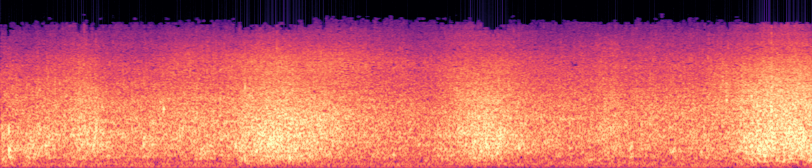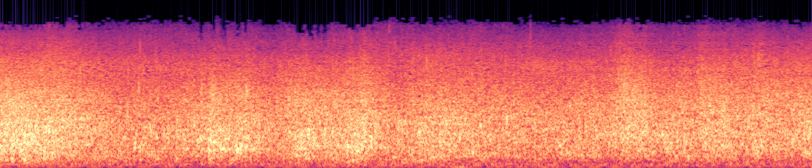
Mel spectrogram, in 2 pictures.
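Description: Ocean waves wash and surge in slow, rolling swells.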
